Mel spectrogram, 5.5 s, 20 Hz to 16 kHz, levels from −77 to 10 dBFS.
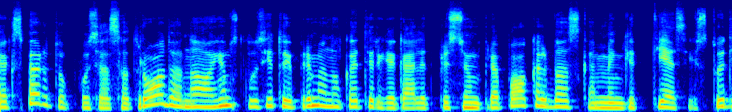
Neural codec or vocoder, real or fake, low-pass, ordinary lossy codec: codec, 44.1 kHz, 7.8 kbps, DAC; fake; 14.4 kHz; Opus, 24 kbps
